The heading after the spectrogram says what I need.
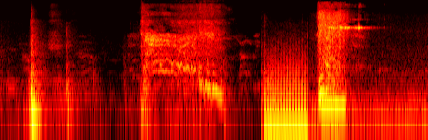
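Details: Dog sneezing: a few sharp nasal bursts with snorting and a short whine; room noise.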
